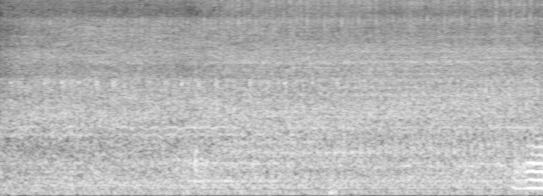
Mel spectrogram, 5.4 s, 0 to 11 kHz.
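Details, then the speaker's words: Cadillac, possibly a 2008, after misfire repair, with no check engine light. About three seconds after start-up, before heat soak: steady, even idle with no stumble or skip. Normal idle. "so far it sounds good. And it's been running for about 3 seconds."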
